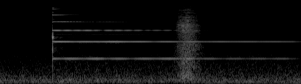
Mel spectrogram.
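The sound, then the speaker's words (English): A meditation bell is struck once, its bright, clear tone ringing on steadily and slowly fading. A brief soft rustle passes partway through, and no one speaks. “And I'm going to ring the bell, and I just want you to, like, just hear the bell.”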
